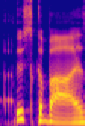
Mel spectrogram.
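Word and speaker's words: uisge beatha: Go ahead and pronounce that. – Uscaba is what I was going to say. Mm-hmm. – Yeah, that looks good.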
